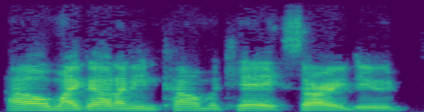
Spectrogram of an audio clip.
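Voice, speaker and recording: A man's voice: medium pitch, fairly even intonation, brisk, gravelly, no echo, lo-fi sound. A man hosting a podcast over a video call through a headset mic, chatting casually and rambling with many restarts and fillers. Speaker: podcast host.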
